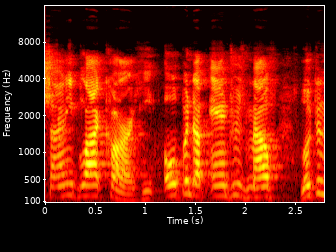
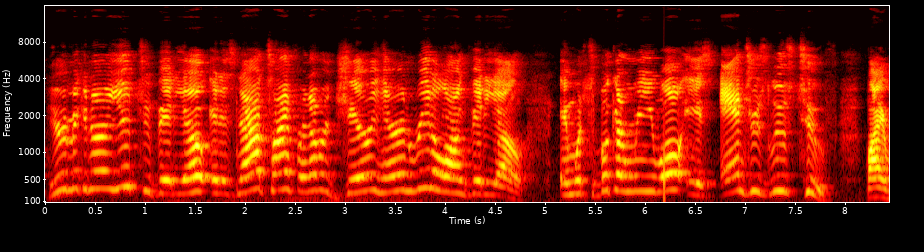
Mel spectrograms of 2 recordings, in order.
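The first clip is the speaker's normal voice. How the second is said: raised, bright announcer opening; upbeat intro; 6 semitones higher than usual. Acted. Host greeting his YouTube viewers, upbeat announcer.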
